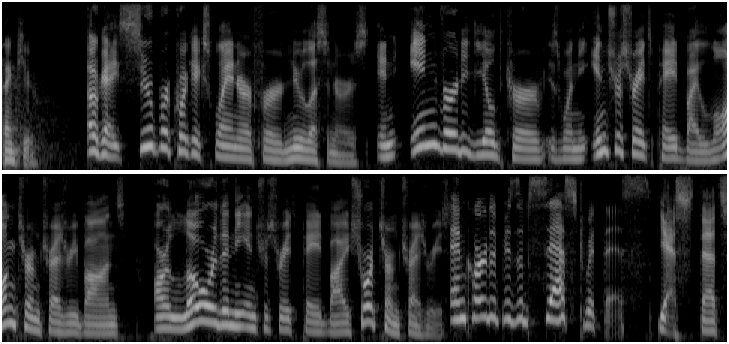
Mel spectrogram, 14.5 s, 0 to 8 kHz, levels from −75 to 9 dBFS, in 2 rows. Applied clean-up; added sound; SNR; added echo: none; none; none; none.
